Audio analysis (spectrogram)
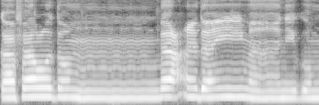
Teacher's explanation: میم ساکن کے بعد با آ رہا ہے تو یہ کیا ہے، اخفا شفی، اخفا شفی ہوا نا، غنہ اور اخفا دونوں کر کے پڑھنا ہے میم کو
